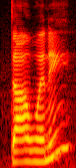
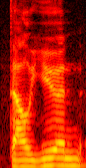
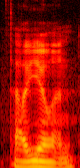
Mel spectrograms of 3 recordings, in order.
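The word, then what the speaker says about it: Dailuaine: just saying you just got two syllables darling is this I think it's darwini delwini is a different Distillery this difference how is that Dow Ewing I doubt or something but dalyun is the book it's the brand value and it's a Diagon Distillery they make gorgeous liquid Dalian okay all right we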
